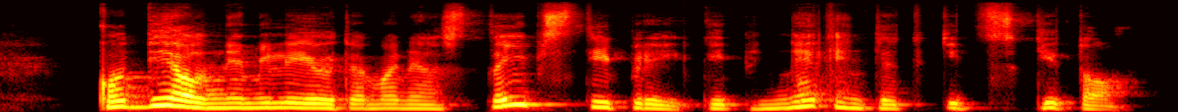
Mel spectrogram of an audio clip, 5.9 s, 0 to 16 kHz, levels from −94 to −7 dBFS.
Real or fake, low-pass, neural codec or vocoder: fake; 14.4 kHz; codec, 44.1 kHz, 2.6 kbps, SNAC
